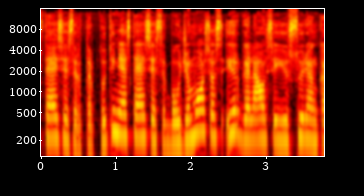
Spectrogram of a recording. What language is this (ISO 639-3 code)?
lit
